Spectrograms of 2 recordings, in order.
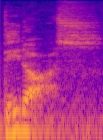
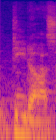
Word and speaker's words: DDoS: I'm curious about this whole technique called DDoS. Okay. Have I pronounced that correctly? Yes. DDoS.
